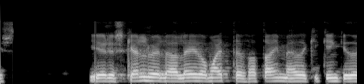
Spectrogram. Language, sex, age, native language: Icelandic, male, 40-49, Icelandic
